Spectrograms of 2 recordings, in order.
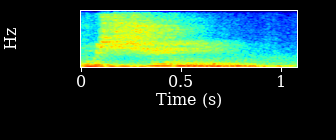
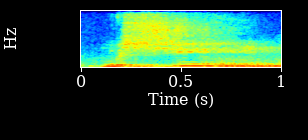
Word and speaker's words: machine: So it sounds like machine. Machine, okay? Machine. I is very much stressed here.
